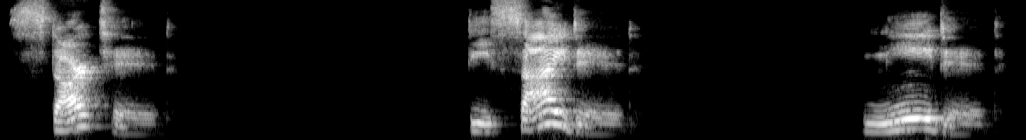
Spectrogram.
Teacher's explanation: id group it appears in words like started decided and needed repeat after me so you can hear the id sound at the end of these words · when the final sound not letter is a t or a d sound then in the past simple we say id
